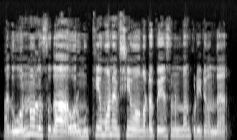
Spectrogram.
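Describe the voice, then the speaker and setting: A man voicing a protective middle-aged cartoon father in Tirunelveli Tamil, gentle with his daughter and scolding with his wife. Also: on the high side, rapid-fire, dry recording, highs cut off, natural voice. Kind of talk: cartoon dialogue.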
